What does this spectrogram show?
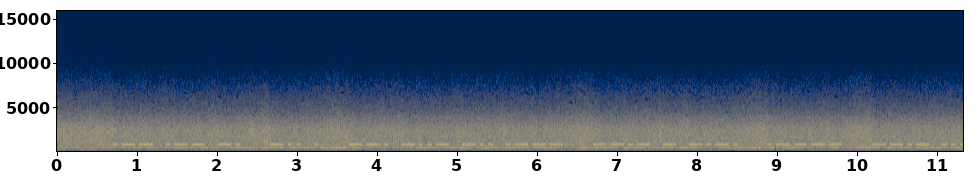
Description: Morse code, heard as a keyed tone, machine-sent, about 22 wpm, 830 Hz, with radio static and a weaker station near 450 Hz. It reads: WWN DE GXDJ QTC 1 …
